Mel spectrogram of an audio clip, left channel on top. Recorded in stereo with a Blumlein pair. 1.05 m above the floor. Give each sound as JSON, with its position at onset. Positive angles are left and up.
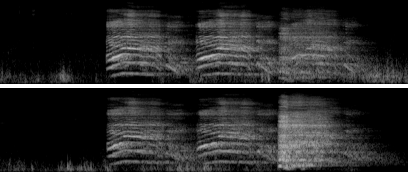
{"t": 1.1, "sound": "a baby crying", "azimuth_deg": 35, "distance_m": 4.0}
{"t": 2.8, "sound": "breathing", "azimuth_deg": -50, "distance_m": 1.0}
